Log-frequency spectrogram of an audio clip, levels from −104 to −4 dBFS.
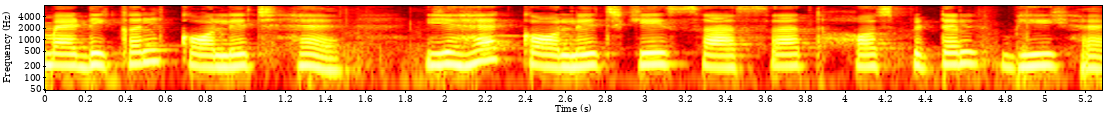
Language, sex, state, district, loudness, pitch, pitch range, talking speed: Hindi, female, Goa, North and South Goa, -15 LUFS, 210 Hz, 200-225 Hz, 125 wpm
